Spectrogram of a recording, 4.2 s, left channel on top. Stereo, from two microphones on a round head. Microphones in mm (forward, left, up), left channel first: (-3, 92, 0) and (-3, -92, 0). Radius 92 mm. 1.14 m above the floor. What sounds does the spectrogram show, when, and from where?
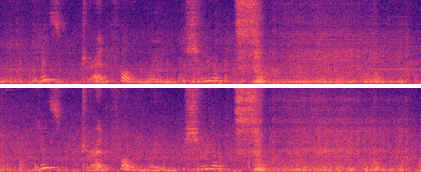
0.3 s a woman speaking: 65° right (ahead or behind), 6.5 m
2.3 s an explosion: 40° right (ahead or behind), 7 m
